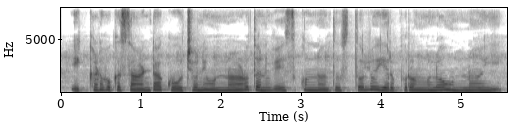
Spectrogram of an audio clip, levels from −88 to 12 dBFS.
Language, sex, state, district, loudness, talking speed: Telugu, female, Telangana, Hyderabad, -16 LUFS, 120 wpm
